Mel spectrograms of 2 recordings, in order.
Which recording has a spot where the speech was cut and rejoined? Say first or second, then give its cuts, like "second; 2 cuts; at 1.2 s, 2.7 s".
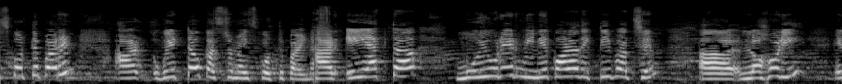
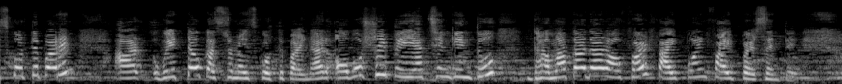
first; 1 cut; at 3.1 s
